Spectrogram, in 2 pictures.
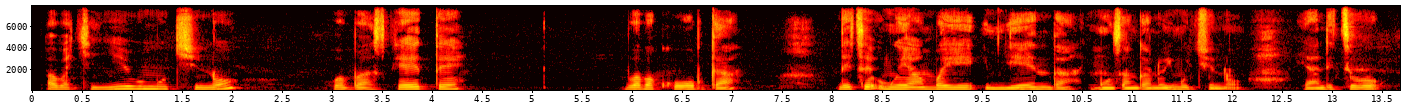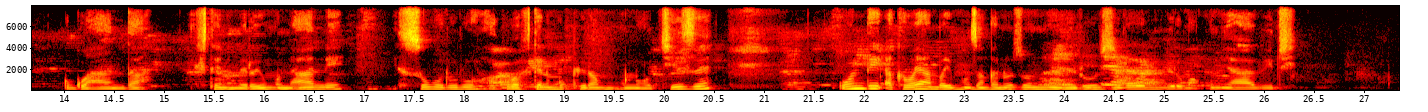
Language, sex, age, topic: Kinyarwanda, female, 18-24, government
